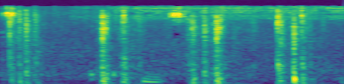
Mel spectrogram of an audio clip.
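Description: Horse hooves clip-clop at a walking pace in the video game Rising World, a quiet run of irregular soft thuds and taps heard alone.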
